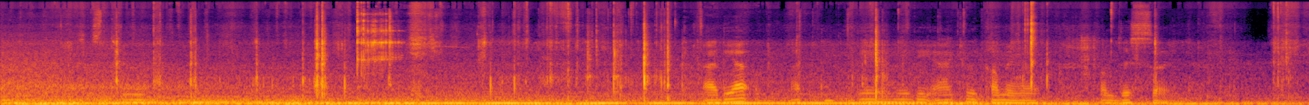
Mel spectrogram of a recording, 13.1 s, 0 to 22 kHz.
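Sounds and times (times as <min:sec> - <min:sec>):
metallic rattle: 0:03.3 - 0:04.1
metal and plastic parts clicking: 0:04.8 - 0:07.0.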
